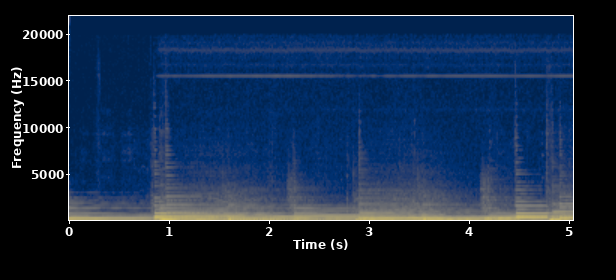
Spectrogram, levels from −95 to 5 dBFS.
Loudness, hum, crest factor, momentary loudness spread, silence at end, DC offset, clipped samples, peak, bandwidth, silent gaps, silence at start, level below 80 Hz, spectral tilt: -25 LUFS; none; 16 dB; 8 LU; 0 s; under 0.1%; under 0.1%; -8 dBFS; 16.5 kHz; none; 0 s; -38 dBFS; -10.5 dB/octave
